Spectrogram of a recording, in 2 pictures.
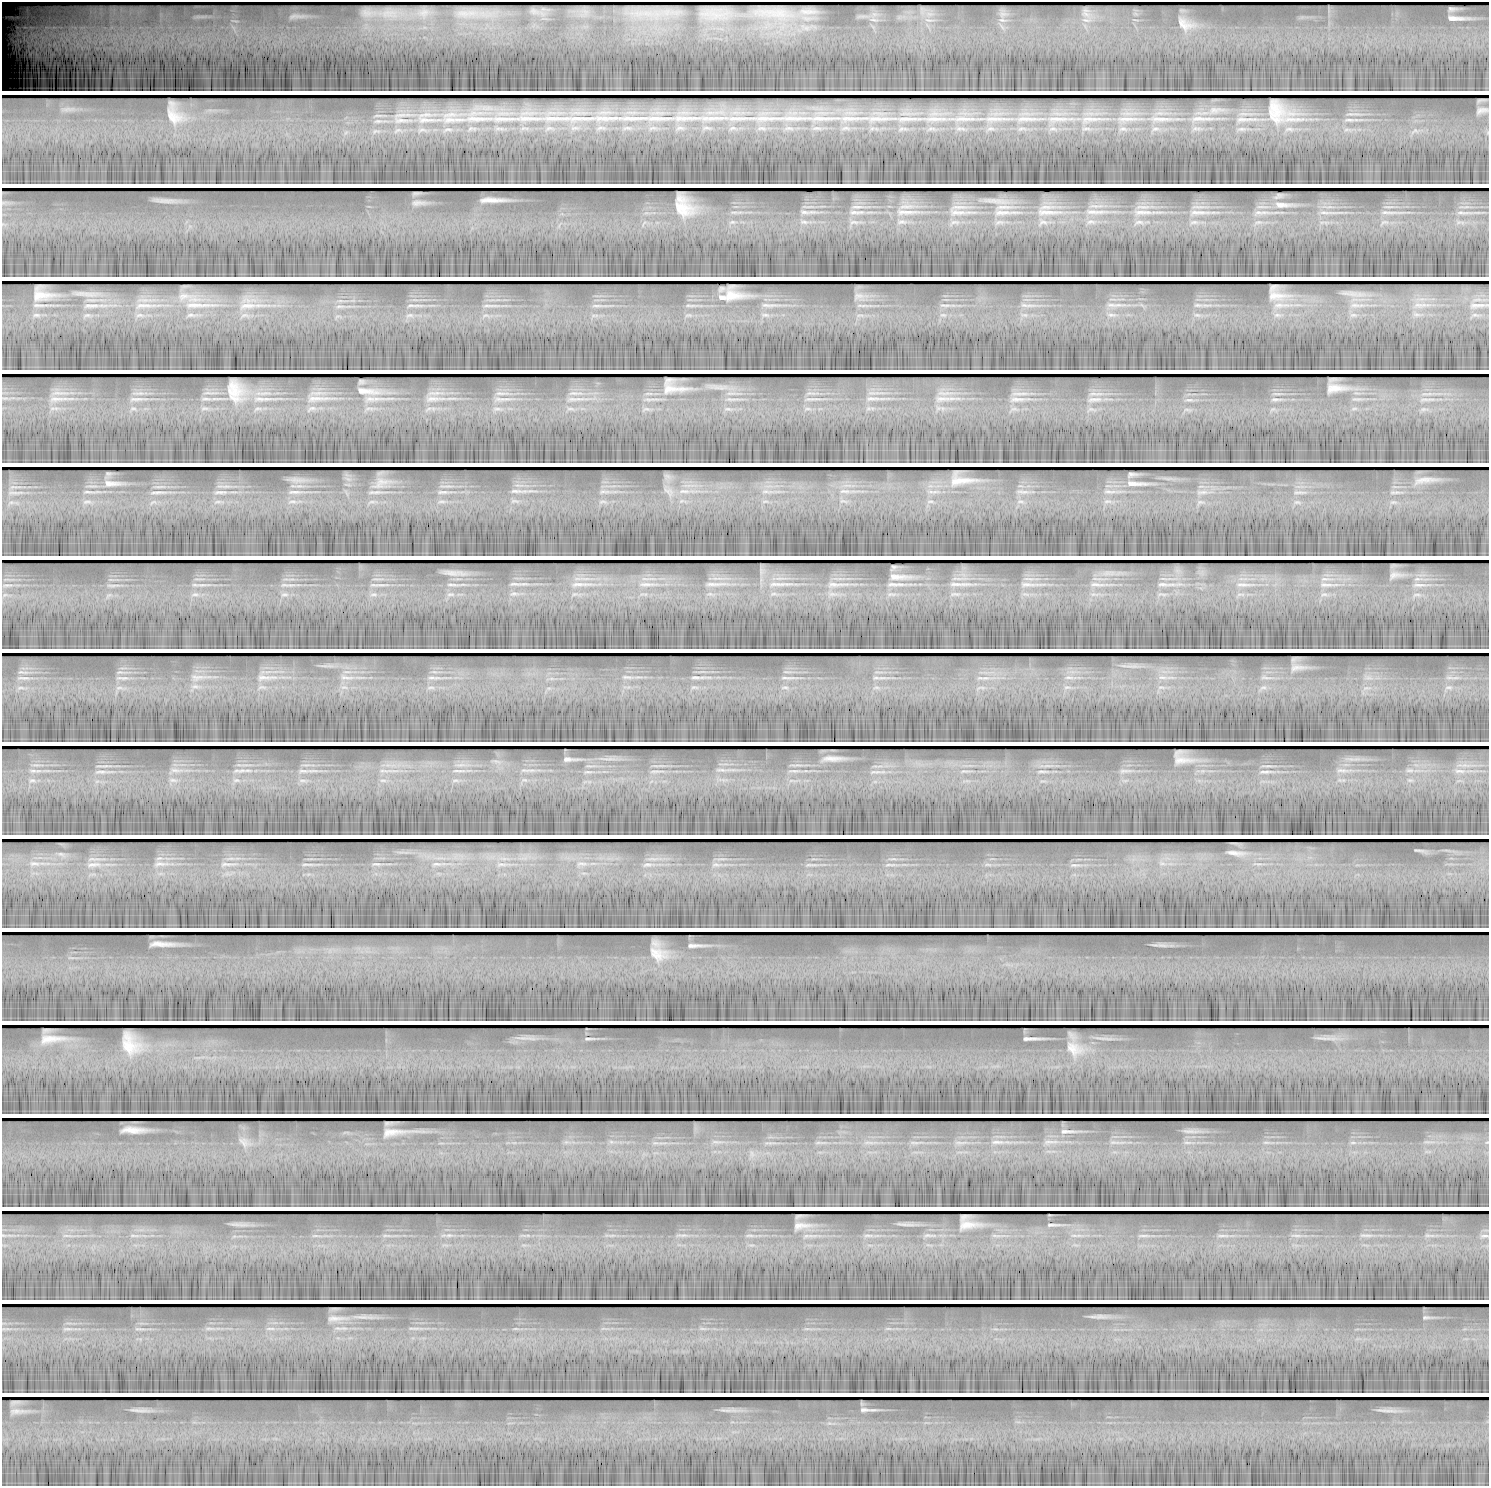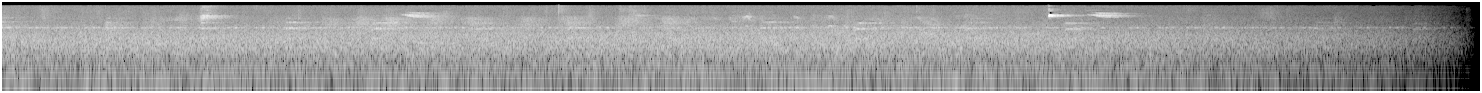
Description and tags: Seriema bird on early (sunny) morning in the interior of Minas Gerais, Brazil.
